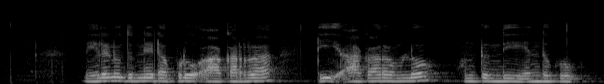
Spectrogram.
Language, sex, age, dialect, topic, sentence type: Telugu, male, 18-24, Telangana, agriculture, question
